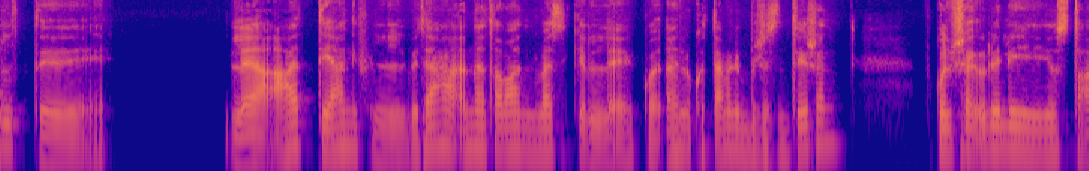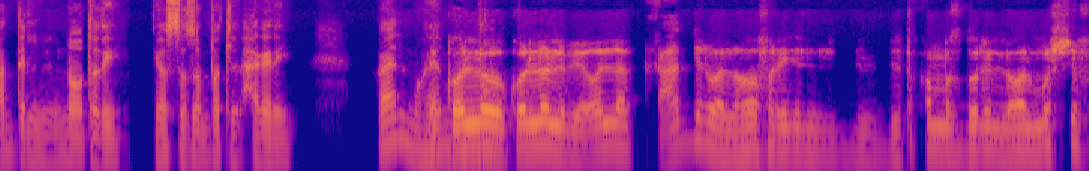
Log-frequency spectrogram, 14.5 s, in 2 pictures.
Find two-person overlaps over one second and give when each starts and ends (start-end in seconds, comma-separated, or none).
none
